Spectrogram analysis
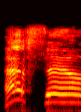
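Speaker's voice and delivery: high, loud, drawn-out sailor's call; shouted relay. Acted. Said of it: "he relays the message back".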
